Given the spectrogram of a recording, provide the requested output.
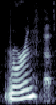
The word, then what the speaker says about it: Roran: So we get introduced, or maybe not introduced, but Roran. Is that how you say his name? Roran?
